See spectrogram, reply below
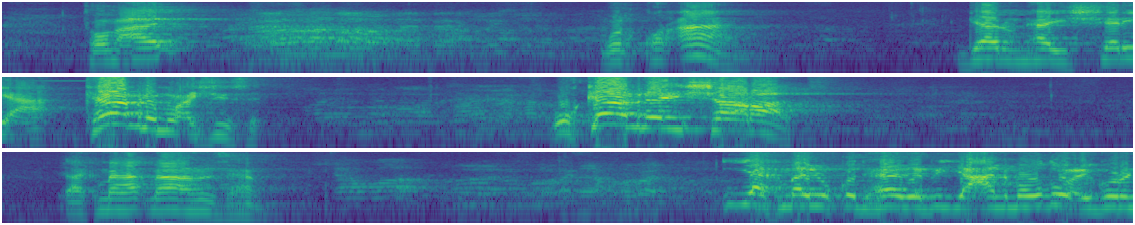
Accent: Mauritania; ولذلك ارك انت لو تخرصوا تفطروا ان احنا موريتاني لا يعملنا طيبين

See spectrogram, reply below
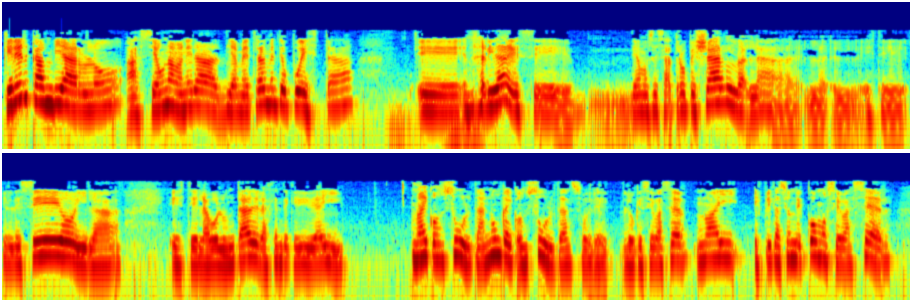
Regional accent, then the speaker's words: San Martín, Buenos Aires Province, Argentina; born there; Yo nací en San Martín, mi familia la mayoría eran obreros

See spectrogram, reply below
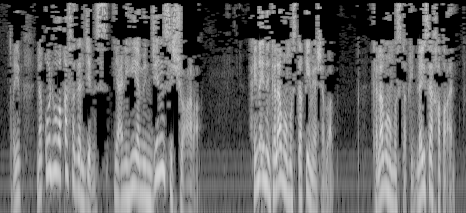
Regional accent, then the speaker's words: Qatar; مثل عندنا نحن ما اسمه هذا الخيل الذي عندنا في قطر

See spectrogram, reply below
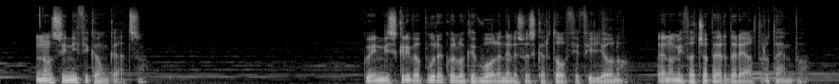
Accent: Catania, Sicily, Italy; now in Rome, Italy; Di Catania, vengo da Catania ma vivo a Roma da 2 anni.

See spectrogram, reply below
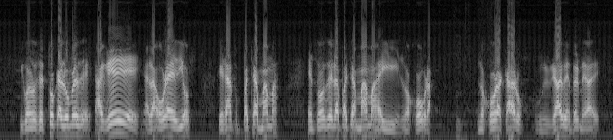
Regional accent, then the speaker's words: Paraguay; Y yo más que paraguayo, yo soy latinoamericano.

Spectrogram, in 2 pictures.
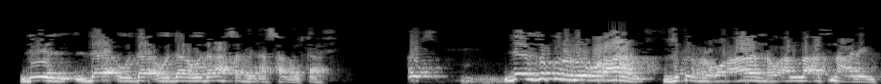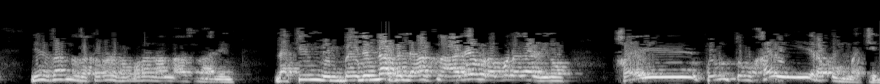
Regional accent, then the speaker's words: Sudan; من أحسن الحاجات عندنا في السودان مختصر المختصر

